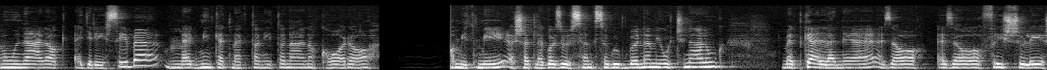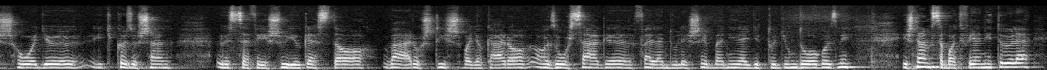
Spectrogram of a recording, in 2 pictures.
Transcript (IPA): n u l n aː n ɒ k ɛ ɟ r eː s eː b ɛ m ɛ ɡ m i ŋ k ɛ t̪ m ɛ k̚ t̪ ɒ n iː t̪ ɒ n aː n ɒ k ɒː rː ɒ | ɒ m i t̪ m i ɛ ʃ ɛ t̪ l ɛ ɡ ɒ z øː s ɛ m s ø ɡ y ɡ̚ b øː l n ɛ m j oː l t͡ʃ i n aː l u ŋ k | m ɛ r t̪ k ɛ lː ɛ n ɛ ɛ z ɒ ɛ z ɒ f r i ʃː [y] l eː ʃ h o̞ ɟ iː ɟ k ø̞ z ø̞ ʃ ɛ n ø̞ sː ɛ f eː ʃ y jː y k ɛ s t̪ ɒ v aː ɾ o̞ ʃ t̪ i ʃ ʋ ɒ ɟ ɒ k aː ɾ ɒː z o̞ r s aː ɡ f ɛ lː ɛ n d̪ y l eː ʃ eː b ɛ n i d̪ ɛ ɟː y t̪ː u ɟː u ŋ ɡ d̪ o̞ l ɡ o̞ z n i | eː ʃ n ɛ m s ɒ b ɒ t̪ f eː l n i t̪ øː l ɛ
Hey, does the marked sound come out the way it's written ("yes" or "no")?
yes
